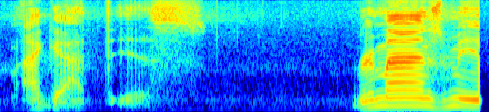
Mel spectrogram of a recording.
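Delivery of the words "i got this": whispered, breathy mock self-assurance; mock dismissive whisper. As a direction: shrug it off under the breath. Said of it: "They're like".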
